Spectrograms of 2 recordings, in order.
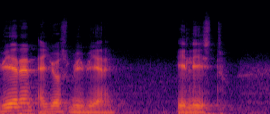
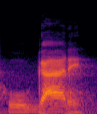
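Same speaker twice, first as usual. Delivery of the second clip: "jugare" with GA punched, final e unstressed; stress on GA; 3 dB louder than usual. Shown as a demonstration. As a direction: land firmly on GA in "jugare". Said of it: "la sílaba tónica es ga".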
